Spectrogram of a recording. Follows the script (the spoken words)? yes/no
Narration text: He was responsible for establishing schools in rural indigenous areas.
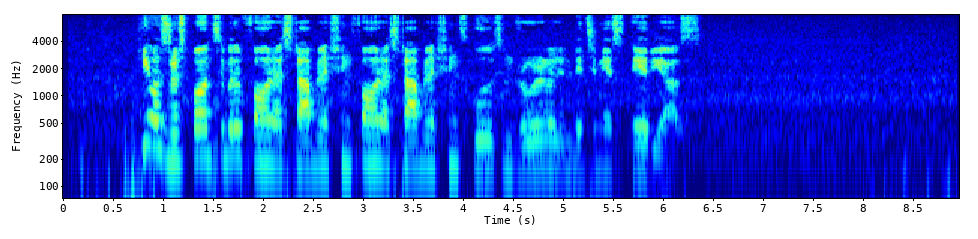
no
